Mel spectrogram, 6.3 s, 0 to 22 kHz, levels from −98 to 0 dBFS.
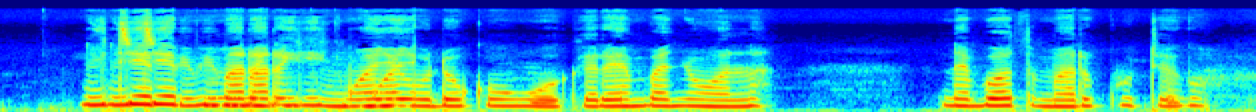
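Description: From 0.53 s to 2.07 s the speech is heard twice: a doubled audio track, with a second, equally loud full-band copy trailing by about a tenth of a second. It likely comes from a second capture path or misaligned edit. Unlike echo or reverb, the copy has no decay or room colour and switches in and out abruptly.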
